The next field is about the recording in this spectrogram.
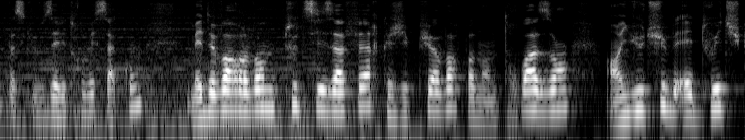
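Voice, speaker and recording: Fast-talking young French man. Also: on the high side, darkish tone. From France. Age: 20s. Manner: casual, frequent "euh" and "bah" fillers. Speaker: YouTuber. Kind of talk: personal storytelling vlog.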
